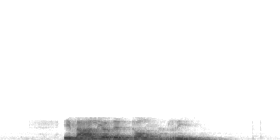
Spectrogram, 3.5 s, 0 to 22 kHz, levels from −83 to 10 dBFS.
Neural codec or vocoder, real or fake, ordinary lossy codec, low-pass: none; real; MP3, 32 kbps; 3.6 kHz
